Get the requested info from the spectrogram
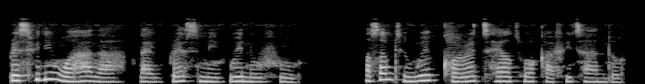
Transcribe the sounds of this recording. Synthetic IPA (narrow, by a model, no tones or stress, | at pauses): b̥ɾɛsfidĩŋwaɦalalaɪk̚bɾɛsmiwenoful | ɔsɔ̃mtʰɪ̃ŋwekʰɔɾɛk̚thɛltwɔkafitʰan̩dɔ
